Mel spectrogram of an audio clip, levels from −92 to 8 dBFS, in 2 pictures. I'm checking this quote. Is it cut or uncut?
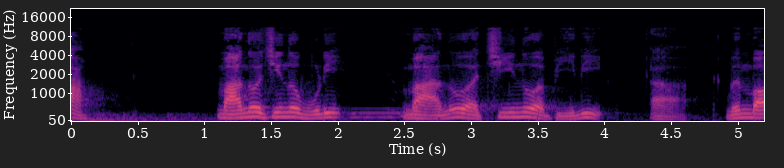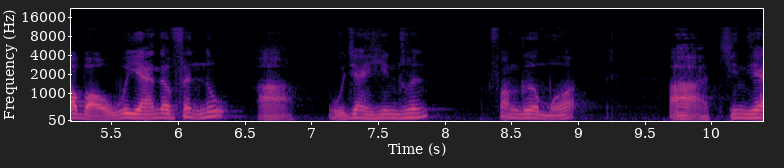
uncut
